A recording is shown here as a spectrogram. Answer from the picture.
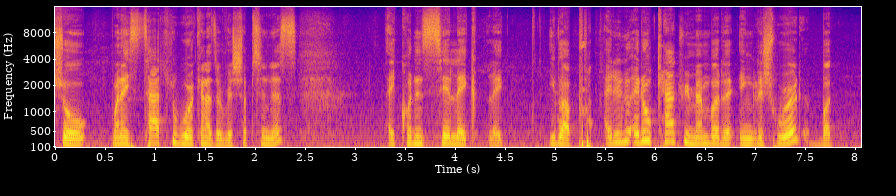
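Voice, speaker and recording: A high-pitched man amid noticeable background noise. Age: young. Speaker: hotel receptionist. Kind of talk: casual interview.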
